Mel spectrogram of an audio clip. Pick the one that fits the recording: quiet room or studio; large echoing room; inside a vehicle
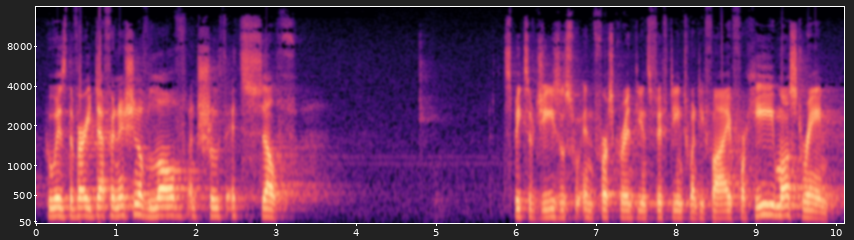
large echoing room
